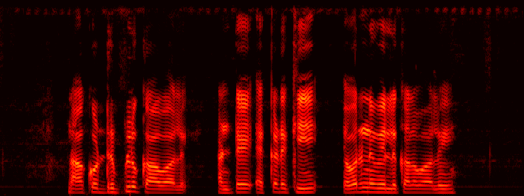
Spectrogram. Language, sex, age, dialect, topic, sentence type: Telugu, male, 25-30, Central/Coastal, agriculture, question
